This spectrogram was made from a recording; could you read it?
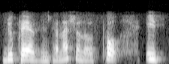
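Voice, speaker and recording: Guest: middle-aged Ugandan woman, mid-pitched, earnest, tinny phone audio. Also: moderate pace. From western Uganda. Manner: earnest, with frequent fillers and restarts. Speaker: guest, home care agency CEO. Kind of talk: conversational interview answers.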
